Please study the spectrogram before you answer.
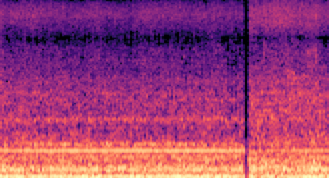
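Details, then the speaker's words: Clothes dryer running with a smooth, steady low hum after disassembly and maintenance, with the top cover still off; the odd noise it made before the service is gone. "everything's back together dryer is running and that odd sound that we heard is now gone so the jar just needed maintenance"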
